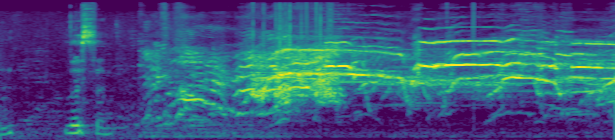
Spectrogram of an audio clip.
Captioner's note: screaming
